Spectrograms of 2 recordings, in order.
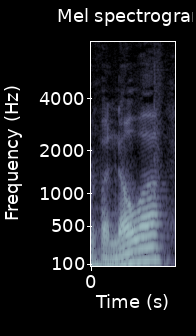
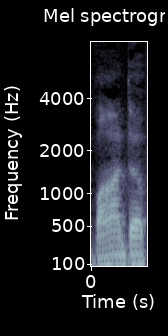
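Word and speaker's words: Vonoa: come from the manufacturer Venoa. I think in the past I called them Vonda, but it's spelled V O N O A.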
